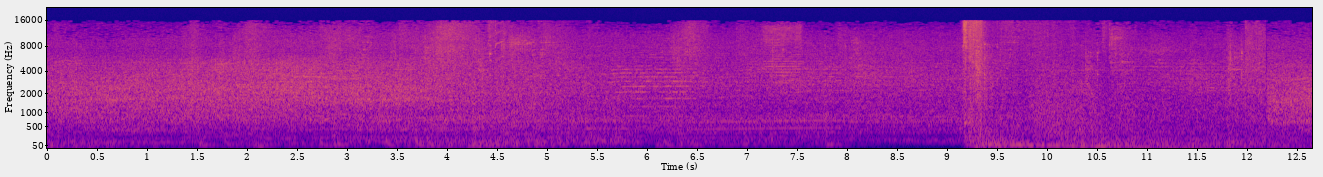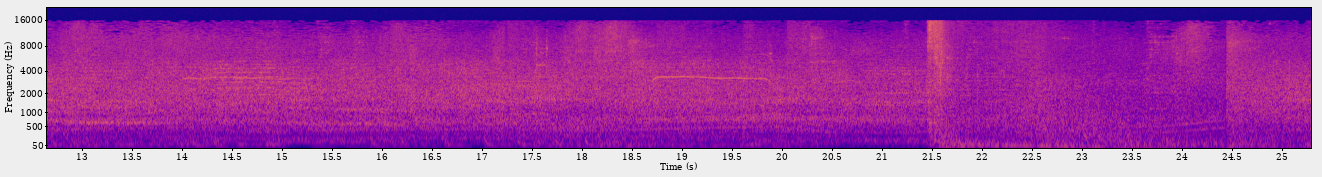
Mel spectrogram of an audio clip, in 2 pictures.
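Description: A video game car engine hums and boosts with a rushing roar.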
